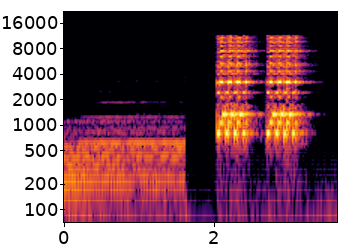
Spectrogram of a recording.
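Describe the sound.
A telephone rings in two bright, loud bursts separated by a short gap, following a low, steady humming tone that cuts off before the first ring.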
